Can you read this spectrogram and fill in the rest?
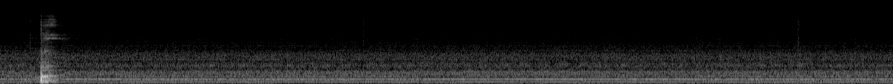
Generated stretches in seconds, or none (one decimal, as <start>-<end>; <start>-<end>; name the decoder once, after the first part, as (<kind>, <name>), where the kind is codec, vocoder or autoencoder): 0.0-1.2 (autoencoder, DAC-VAE); 4.2-7.0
